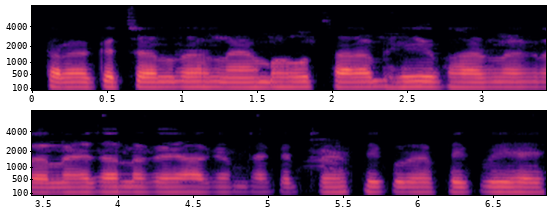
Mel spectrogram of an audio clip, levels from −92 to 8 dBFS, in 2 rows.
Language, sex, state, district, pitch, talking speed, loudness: Magahi, male, Bihar, Lakhisarai, 135 Hz, 175 wpm, -32 LUFS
